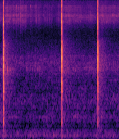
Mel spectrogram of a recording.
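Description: Three sharp, short clicks, the first at the start, the second about a second later and the third near the end, over a low background hiss.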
